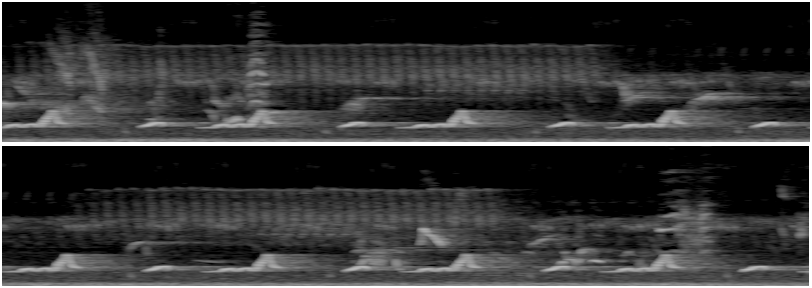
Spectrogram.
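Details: Night call of an Eastern whip-poor-will, a steady run of whistled phrases, each two low notes then a rising, emphatic end, coming roughly every second over eight seconds, with scattered distant high bird notes.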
